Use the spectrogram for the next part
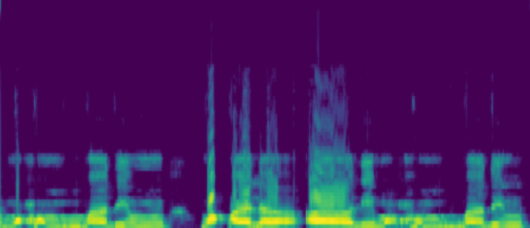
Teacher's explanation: दाल को हम वाव से मिलाएंगे, वाव के ऊपर तशदीद है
